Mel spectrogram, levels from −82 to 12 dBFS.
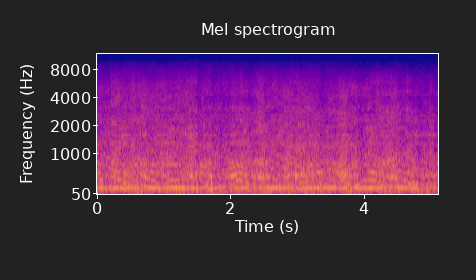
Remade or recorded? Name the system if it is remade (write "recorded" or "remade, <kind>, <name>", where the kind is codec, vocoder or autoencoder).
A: remade, codec, SNAC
